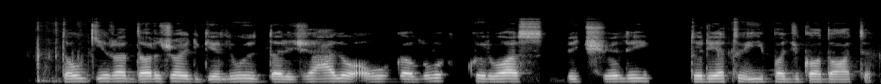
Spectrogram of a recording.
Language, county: Lithuanian, Alytus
